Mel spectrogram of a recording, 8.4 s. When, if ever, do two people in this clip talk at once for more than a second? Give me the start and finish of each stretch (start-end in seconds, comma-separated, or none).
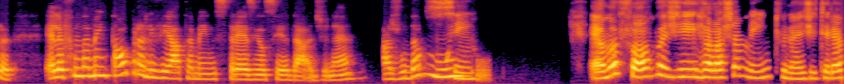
none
